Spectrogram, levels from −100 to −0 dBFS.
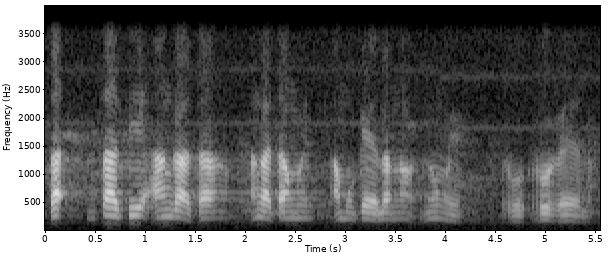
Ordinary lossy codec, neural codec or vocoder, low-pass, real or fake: none; none; 3.6 kHz; real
